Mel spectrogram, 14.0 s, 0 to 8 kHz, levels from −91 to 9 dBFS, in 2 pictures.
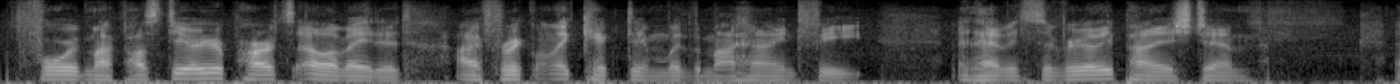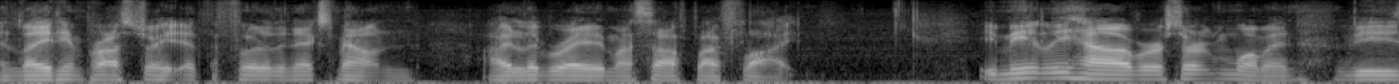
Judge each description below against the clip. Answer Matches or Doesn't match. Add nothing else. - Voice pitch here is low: Matches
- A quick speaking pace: Doesn't match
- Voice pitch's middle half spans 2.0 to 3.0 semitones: Matches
